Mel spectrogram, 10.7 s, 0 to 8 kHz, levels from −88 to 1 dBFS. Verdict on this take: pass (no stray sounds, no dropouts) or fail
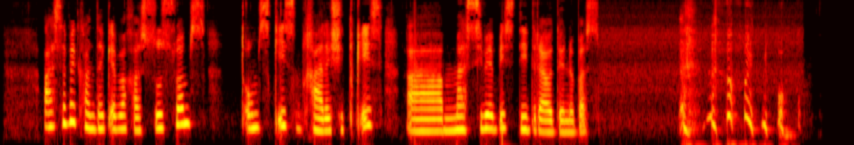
fail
